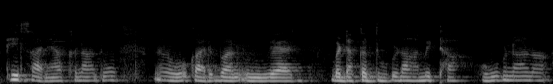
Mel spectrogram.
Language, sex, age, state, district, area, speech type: Dogri, female, 45-60, Jammu and Kashmir, Samba, rural, spontaneous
